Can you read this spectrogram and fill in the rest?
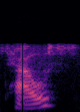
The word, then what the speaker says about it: Jaus: It's Ichiro Irie from House Gallery, spelled J-A-U-S, pronounced House.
